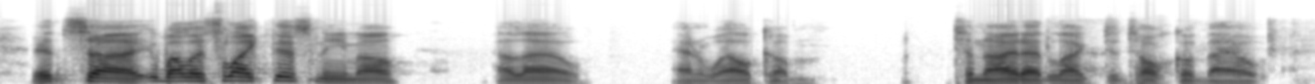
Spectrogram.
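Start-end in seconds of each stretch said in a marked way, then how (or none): 2.4-6.3 buttery-smooth Australian accent. Imitating a podcaster's delivery after an Aussie accent is mentioned: smooth Australian accent. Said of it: "smooth Aussie accent".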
